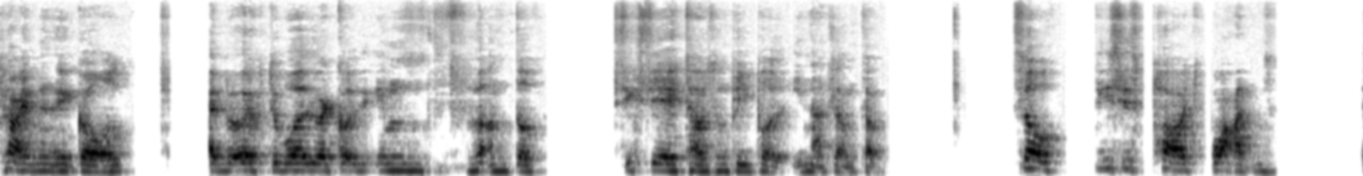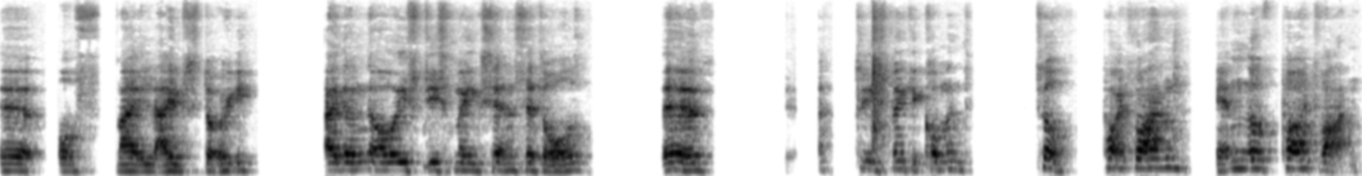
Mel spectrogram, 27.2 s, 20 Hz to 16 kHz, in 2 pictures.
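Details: Mild dysarthria in an adult man with mild cerebral palsy caused by lack of oxygen at birth in 1958; he says music later helped him breathe differently and speak more intelligibly.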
